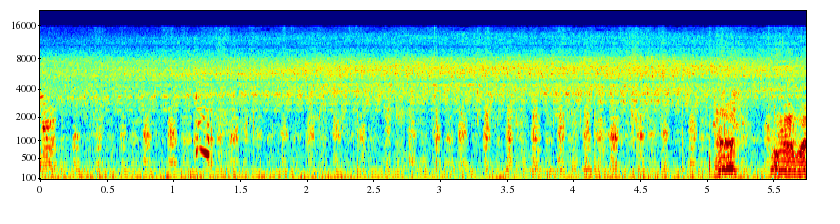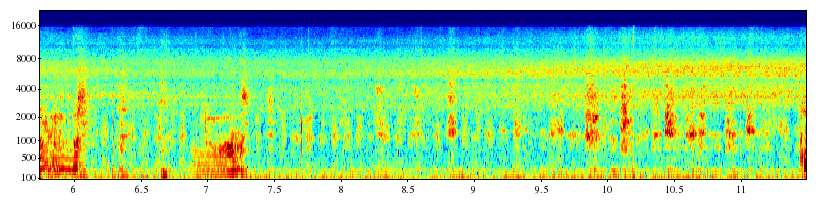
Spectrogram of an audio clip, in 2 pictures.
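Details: Rat terriers Zimbu and Nalla at play, long run of fast steady panting with a few louder breathy bursts midway, quiet hissing background.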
